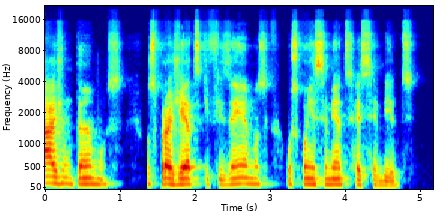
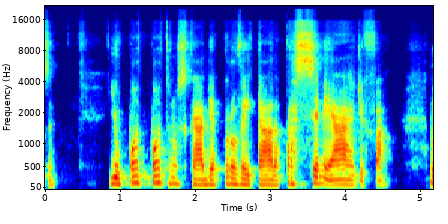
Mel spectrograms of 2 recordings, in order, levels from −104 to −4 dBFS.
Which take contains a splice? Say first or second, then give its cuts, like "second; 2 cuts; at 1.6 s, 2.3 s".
second; 1 cut; at 1.3 s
